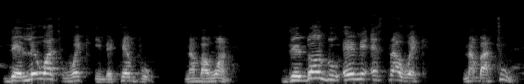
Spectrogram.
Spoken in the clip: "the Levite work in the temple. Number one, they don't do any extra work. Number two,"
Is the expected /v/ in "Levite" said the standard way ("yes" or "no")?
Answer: no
